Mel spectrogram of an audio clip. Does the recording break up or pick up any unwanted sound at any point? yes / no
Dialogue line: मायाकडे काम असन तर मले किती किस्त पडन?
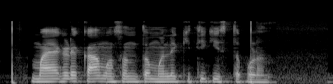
no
